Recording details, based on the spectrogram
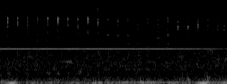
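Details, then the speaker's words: Ford Transit with repeated DPF blockage, ignition off after a new vaporizer was fitted and DPF learned values reset: quick, regular light ticking over a quiet low rumble as the little fuel pump primes the vaporizer normally. "And once you prime up the vaporizer, you should hear that little fuel pump there ticking away."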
